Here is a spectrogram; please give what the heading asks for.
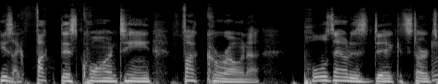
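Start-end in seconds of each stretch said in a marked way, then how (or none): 0.2-2.6 furious, angry ranting outburst. Retelling how a man on the bus flipped out: imitating a furious outburst. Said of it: "the homeless guy flips the fuck out".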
